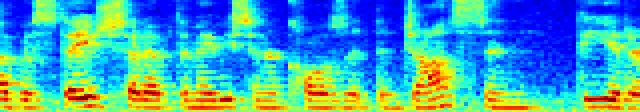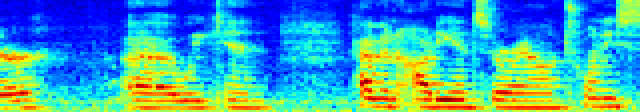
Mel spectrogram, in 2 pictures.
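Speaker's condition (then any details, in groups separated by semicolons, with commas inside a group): No condition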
